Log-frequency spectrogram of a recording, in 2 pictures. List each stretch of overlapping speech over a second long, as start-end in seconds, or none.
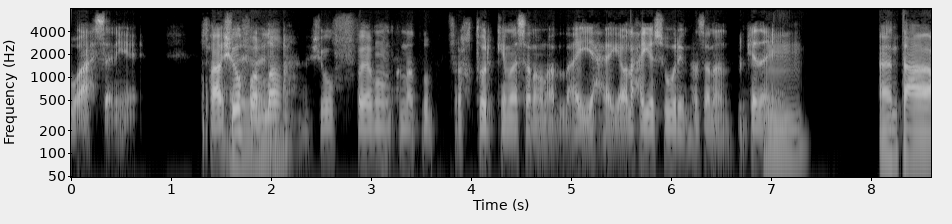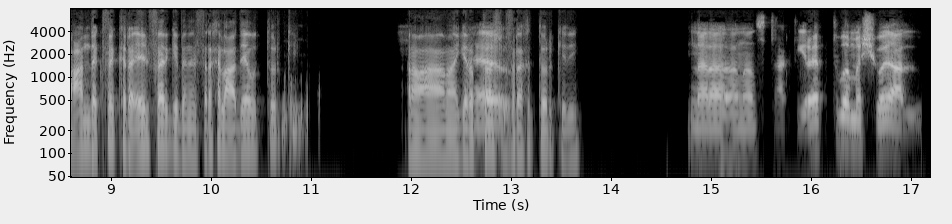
none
